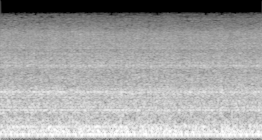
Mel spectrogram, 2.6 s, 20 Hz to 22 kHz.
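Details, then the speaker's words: 2002 Ford F150 Lightning 5.4 supercharged, being diagnosed for P0171/P0174 lean codes, holding high idle after some runtime: steady even idle with no miss or hunting; short-term fuel trims within ±5, long-term trims 0 and 0, normal. "Alright, we're holding high idle. We're watching these short terms bounce between some negative numbers and some positive numbers, all within that ±5 bracket."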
